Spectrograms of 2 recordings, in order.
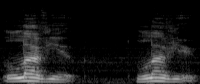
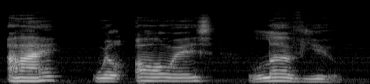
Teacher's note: the last word you is unstressed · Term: feminine ending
